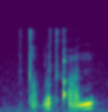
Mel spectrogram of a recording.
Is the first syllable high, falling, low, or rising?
low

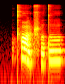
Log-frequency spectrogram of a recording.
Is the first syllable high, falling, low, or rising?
falling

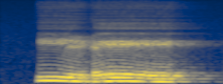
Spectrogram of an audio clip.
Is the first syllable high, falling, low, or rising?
falling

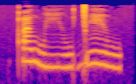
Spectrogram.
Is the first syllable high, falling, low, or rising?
high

